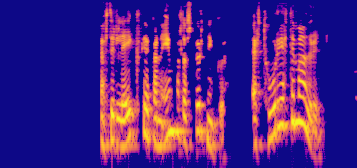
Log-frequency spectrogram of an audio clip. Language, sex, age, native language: Icelandic, female, 50-59, Icelandic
